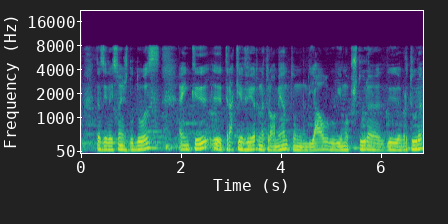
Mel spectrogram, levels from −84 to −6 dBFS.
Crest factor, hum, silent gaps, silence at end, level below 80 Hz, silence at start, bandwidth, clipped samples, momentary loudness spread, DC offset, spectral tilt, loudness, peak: 12 dB; none; none; 0 s; -42 dBFS; 0 s; 8.4 kHz; under 0.1%; 4 LU; under 0.1%; -7 dB/octave; -16 LUFS; -2 dBFS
